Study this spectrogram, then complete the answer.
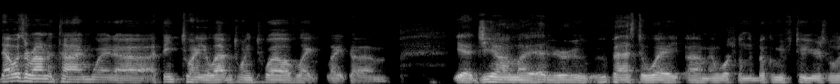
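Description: In a normal speaking voice, a man with an American accent talks at a fairly quick pace and fairly low pitch, with fairly even intonation against a quiet background. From US West Coast. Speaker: podcast host and author.

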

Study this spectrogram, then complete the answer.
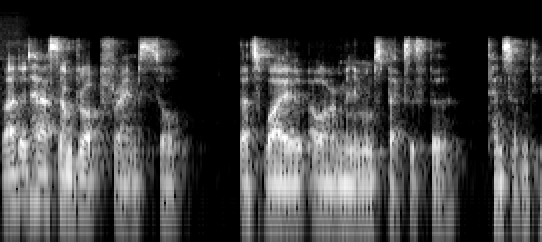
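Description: A man with a German accent speaks in a very deep, low pitch at a moderate pace. His intonation is fairly even, while his loudness swings widely. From Germany, Franconia (northern Bavaria). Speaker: game developer. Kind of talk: interview. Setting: live video stream.

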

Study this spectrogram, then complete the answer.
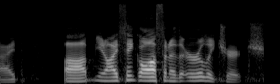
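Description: This man speaks with an American accent at a fairly high pitch. The sound is dry and close, without echo. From US Midwest, Kansas City. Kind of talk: sermon. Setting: church, livestreamed service. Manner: halting, many fillers.

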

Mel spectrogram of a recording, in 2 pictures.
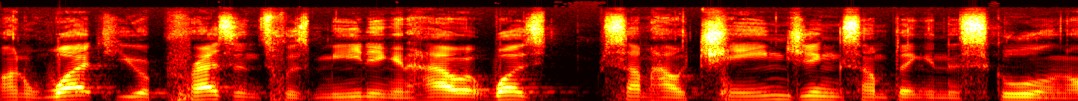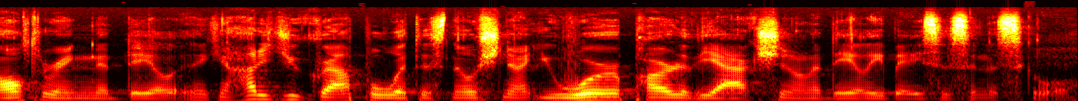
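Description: A man talks at a fairly quick pace in an unremarkable speaking voice, with medium pitch and ordinary pitch variation. His loudness swings widely. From Canada. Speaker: festival moderator. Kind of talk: moderated Q&A. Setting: stage with audience.

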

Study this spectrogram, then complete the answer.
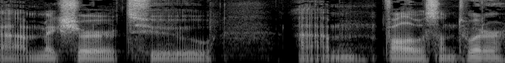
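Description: Deep and very low in pitch, a man's voice shows vocal fry and ordinary pitch variation, with a dry, close sound and no echo. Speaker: podcast host. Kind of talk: casual comedy podcast banter.

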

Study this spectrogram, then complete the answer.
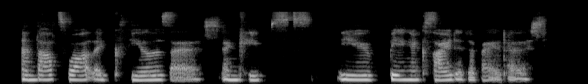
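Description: A woman with a Cork accent speaks very slowly in a fairly high, flat monotone, the sound dry and close with no echo. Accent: Cork Irish. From Ireland, Cork City. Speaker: tattoo artist. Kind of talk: casual interview.

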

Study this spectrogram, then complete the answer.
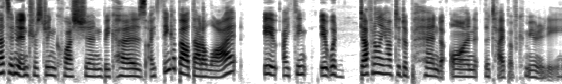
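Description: A normal speaking voice from a woman with an American accent, fairly high in pitch with ordinary pitch variation, at a moderate pace, on a very clean recording with a silent background and a dry, close sound with no echo. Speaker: tiny house owner. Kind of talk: casual interview.

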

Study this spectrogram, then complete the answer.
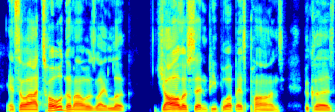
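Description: A man with an American accent talks at a moderate pace in an ordinary speaking voice, medium in pitch with fairly even intonation. The recording is very clean, with a silent background and a dry, close sound with no echo. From Chicago. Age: 20s. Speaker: photographer. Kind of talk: casual chat. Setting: studio.

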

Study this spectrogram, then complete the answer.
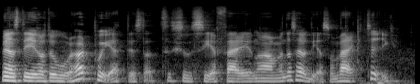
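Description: Speaking at a fairly quick pace, a woman has a very deep, low-pitched voice. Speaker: artist. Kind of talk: casual chat. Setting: at her home.

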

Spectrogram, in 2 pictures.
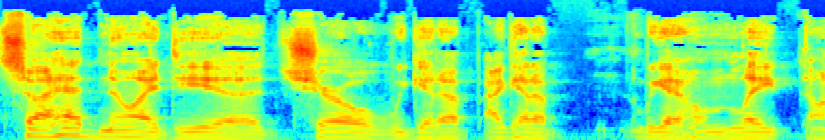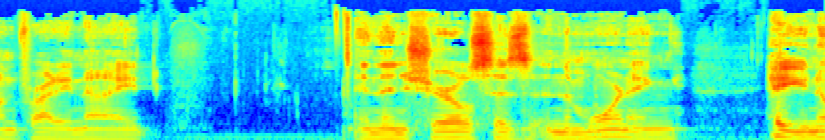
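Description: On a very clean recording with a silent background, a man talks in an unremarkable speaking voice at medium pitch with ordinary pitch variation. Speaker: class member sharing testimony. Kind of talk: testimony.

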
